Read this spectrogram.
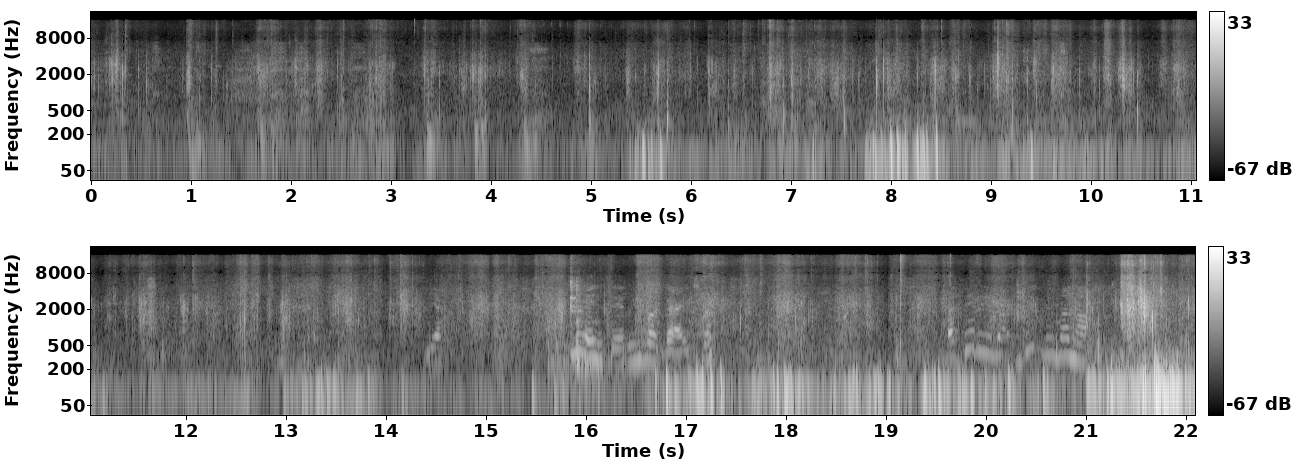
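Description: Footsteps crunch on dry leaves and grass outdoors.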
